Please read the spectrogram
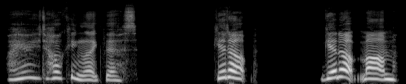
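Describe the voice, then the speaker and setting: Woman voicing a shrill, desperate teen girl; high and loud. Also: normal speed, no echo, clean studio sound. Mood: pleading. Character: frantic teenage girl begging her mother.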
